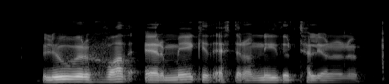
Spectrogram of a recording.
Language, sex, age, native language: Icelandic, male, 18-19, Polish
